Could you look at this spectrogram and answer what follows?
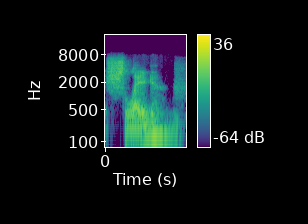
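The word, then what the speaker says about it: Schlage: systems that uh we we'll pronounce it schle for all intensive purposes jury's out on the the right way to pronounce that but uh these are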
